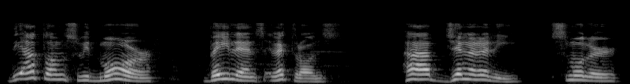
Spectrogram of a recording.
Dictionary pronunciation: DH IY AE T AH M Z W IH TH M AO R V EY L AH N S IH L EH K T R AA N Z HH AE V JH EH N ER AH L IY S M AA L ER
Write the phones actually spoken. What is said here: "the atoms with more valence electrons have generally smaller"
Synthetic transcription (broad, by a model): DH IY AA T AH M S W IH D M AO R V EY L AH N S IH L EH K T R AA N S HH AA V JH EH N ER AH L IY S M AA L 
